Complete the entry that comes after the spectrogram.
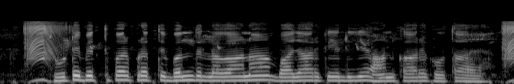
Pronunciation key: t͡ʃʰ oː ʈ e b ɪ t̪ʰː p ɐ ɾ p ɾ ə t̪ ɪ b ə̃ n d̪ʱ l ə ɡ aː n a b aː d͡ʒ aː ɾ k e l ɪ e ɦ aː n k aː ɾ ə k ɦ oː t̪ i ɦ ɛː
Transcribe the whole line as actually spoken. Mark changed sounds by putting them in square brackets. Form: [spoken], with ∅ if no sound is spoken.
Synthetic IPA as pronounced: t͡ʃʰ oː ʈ e b ɪ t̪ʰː p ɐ ɾ p ɾ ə t̪ ɪ b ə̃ n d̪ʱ l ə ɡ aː n a b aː d͡ʒ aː ɾ k e l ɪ e ɦ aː n k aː ɾ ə k ɦ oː t̪ [a] ɦ ɛː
